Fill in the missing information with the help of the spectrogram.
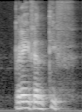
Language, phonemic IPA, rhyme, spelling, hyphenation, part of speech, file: Dutch, /ˌpreː.vɛnˈtif/, -if, preventief, pre‧ven‧tief, adjective, Nl-preventief.ogg
- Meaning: preventive, preventing, preemptive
